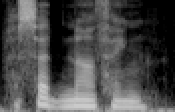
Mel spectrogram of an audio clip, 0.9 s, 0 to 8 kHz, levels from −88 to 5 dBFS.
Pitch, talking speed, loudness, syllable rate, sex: 110 Hz, 205 wpm, -20 LUFS, 5.9 syllables/s, male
